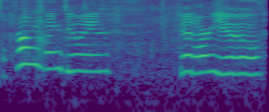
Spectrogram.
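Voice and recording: An extremely high, put-on character voice comes through over clear background noise. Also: fairly slow pace.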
